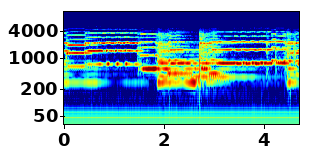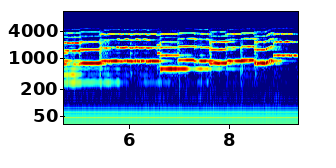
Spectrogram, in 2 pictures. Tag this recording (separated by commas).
Musical instrument, Violin, Music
